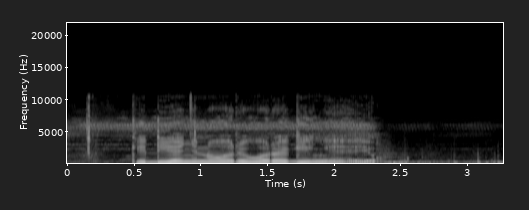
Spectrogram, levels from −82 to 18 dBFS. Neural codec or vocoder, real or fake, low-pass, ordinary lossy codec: none; real; 10.8 kHz; none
